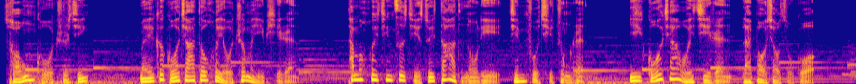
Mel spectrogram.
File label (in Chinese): 神秘代入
